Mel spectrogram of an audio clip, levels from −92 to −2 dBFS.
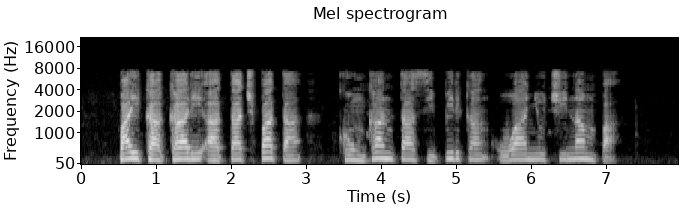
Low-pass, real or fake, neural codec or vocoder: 7.2 kHz; real; none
